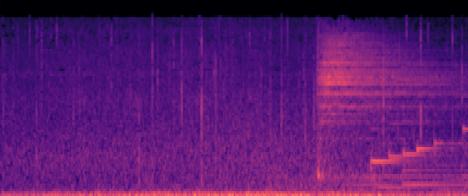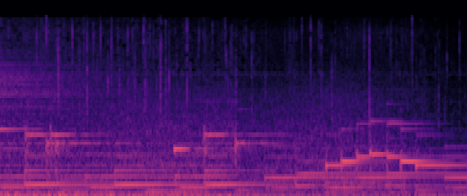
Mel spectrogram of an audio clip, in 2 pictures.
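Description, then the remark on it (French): An evening campfire crackles with scattered pops over a low, steady rumble. A few seconds in, Pelotine El Famos begins playing plucked guitar notes around the fire, and they ring out over it. “Pelotine El Famos joue de la guitare le soir autour du feu de camp, pendant que le papa Chanat fait griller des brochettes de chamallow.”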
